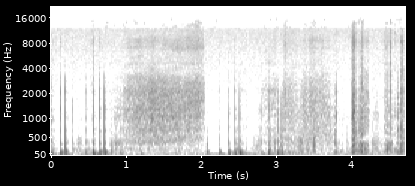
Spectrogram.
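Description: Fingernails tap and scratch the cover of a thick paperback novel, a solid block of paper. Quick bursts of dull, low, muffled taps are heard, with a soft, steady scratching hiss in between. The taps die away almost instantly, with no ring.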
